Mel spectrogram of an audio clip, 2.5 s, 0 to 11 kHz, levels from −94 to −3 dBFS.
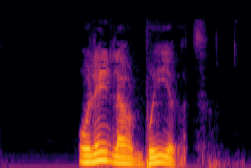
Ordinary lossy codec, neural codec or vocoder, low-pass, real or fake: MP3, 96 kbps; none; 7.2 kHz; real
